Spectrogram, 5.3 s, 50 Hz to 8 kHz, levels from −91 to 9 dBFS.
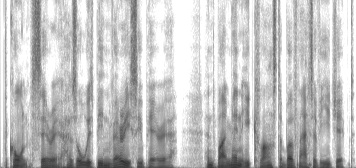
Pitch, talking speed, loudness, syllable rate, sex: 85 Hz, 190 wpm, -18 LUFS, 5.5 syllables/s, male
